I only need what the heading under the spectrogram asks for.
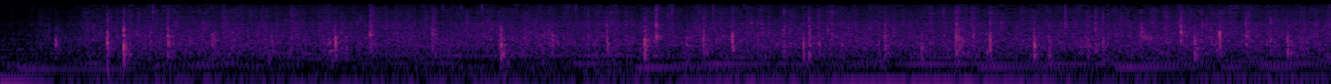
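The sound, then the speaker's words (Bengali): Light drizzle falling at a railway station under grey clouds: many scattered drops tick and patter over a soft, steady hiss, with no voices. “টিপ টিপ করে বৃষ্টি পড়ছে, পুরো আকাশ ছাই ছাই মেঘে ঢাকা।”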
